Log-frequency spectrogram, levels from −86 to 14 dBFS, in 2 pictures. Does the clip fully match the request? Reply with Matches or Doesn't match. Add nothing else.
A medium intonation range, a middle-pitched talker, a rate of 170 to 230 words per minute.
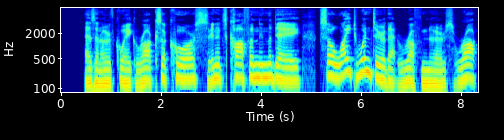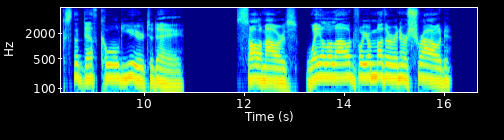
Doesn't match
